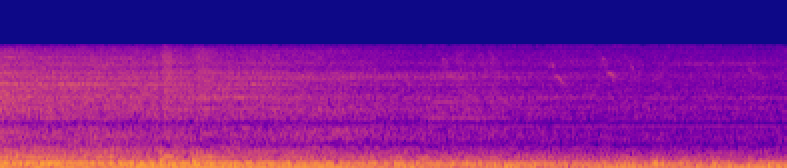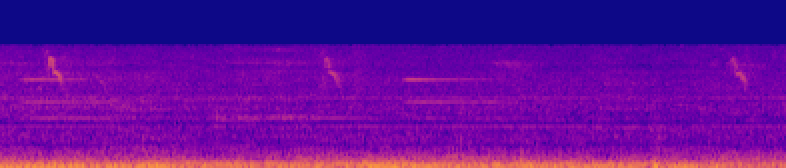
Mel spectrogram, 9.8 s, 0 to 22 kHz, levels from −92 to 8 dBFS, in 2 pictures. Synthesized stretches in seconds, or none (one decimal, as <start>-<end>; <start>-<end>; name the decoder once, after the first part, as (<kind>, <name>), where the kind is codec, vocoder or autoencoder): 5.6-6.9 (codec, SNAC); 8.6-9.3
